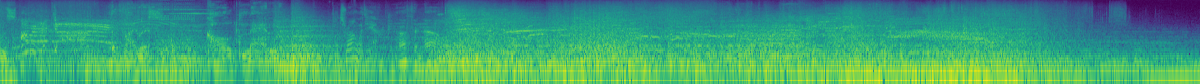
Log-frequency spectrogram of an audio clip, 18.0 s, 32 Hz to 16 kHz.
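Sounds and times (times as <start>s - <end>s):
dramatic orchestral score: 0.0s - 17.9s
crashing sound effects: 6.6s - 16.9s.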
